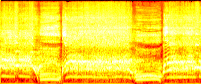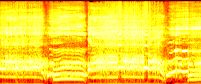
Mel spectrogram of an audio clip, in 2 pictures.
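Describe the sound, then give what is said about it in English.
Loud, strange heavy breathing over a phone call, with a groaning, voiced rasp, rising and dipping in repeated cycles about every couple of seconds, continuous, with a harsh, eerie tone. “That was like a fucking demon. That is fucked. The breathing.”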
